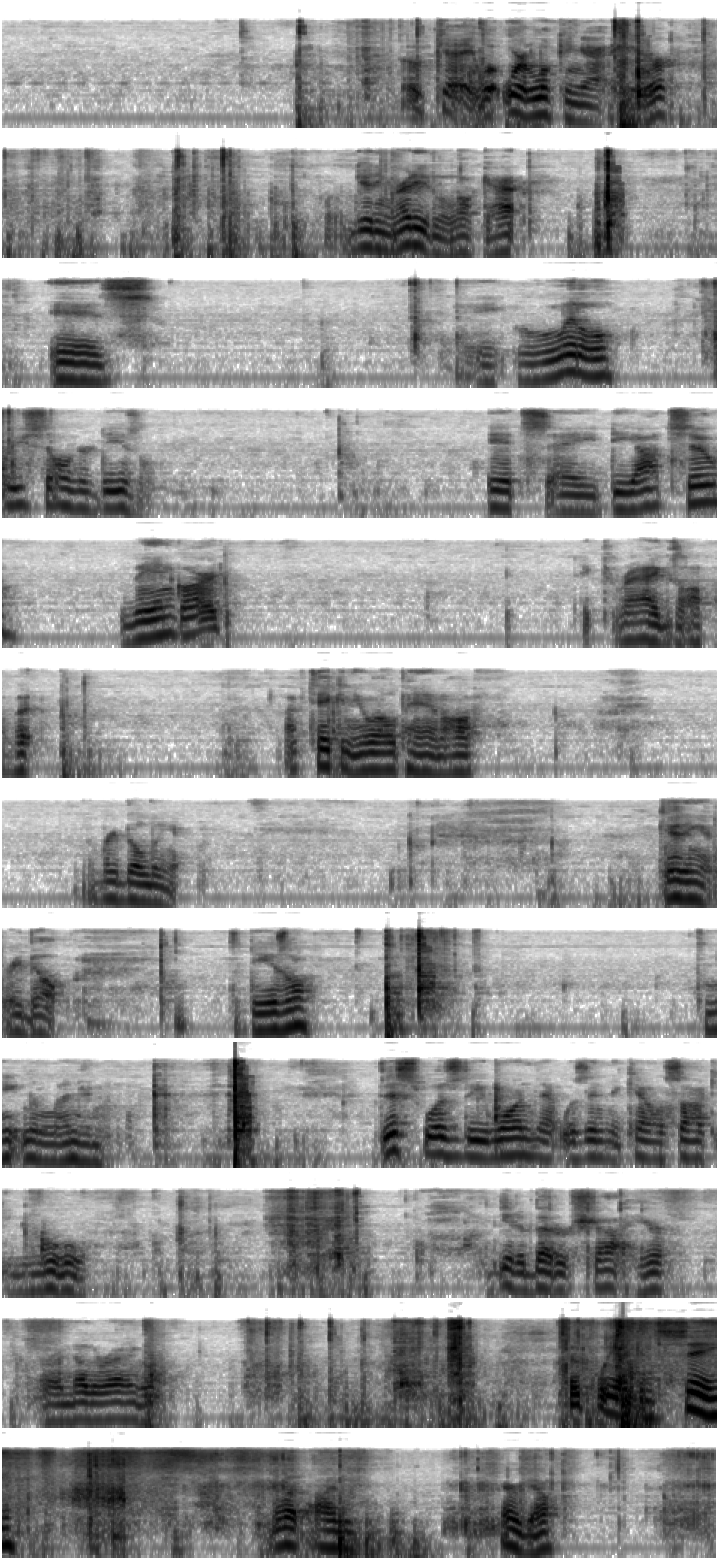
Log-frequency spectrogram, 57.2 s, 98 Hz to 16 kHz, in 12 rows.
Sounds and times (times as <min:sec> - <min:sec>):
Speech: 0:02.7 - 0:04.5, 0:07.0 - 0:08.3, 0:09.9 - 0:10.6, 0:12.6 - 0:13.7, 0:14.3 - 0:15.3, 0:17.6 - 0:19.2, 0:19.9 - 0:20.6, 0:23.0 - 0:24.1, 0:25.7 - 0:27.1, 0:29.2 - 0:29.8, 0:33.0 - 0:33.8, 0:35.0 - 0:35.5, 0:38.0 - 0:38.9, 0:40.7 - 0:43.5, 0:46.1 - 0:48.8, 0:51.4 - 0:52.6, 0:54.2 - 0:54.9, 0:55.6 - 0:56.2.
